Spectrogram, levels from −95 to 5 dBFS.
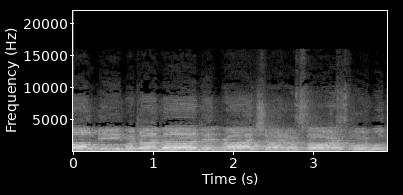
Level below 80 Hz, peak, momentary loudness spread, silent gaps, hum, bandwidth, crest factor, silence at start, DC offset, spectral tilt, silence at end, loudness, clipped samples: -68 dBFS; -2 dBFS; 8 LU; none; none; 10.5 kHz; 14 dB; 0 s; under 0.1%; -4.5 dB/octave; 0 s; -18 LUFS; under 0.1%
